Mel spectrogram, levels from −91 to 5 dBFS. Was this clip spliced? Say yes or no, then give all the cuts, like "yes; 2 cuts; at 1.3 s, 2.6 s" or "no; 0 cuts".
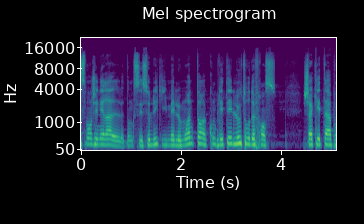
no; 0 cuts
